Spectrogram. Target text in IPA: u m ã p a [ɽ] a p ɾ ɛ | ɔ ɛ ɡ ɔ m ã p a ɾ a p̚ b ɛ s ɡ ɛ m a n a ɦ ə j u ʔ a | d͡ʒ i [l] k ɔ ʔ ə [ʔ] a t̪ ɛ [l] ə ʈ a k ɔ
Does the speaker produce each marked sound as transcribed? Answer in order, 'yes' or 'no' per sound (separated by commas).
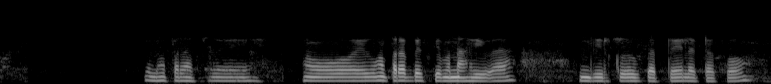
no, yes, no, yes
